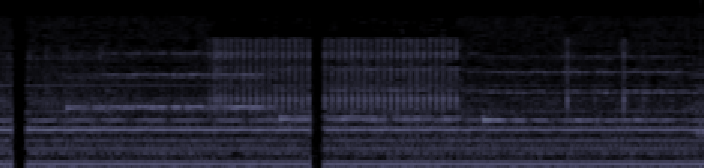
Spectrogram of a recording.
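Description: A telephone ringing tone sounds over the line after dialing, on a call meant for the El Paso police, a steady electronic buzz with one brighter, louder stretch in the middle and two brief cut-outs, with no one speaking.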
